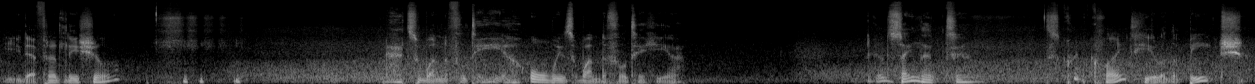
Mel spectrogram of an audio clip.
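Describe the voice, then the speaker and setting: A man playing a devoted, polite butler in an ASMR roleplay, gushing with curious delight in genteel, halting phrases. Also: lowish voice, very animated, gravelly, noisy background, full character voice. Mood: enchanted, fond. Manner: genteel, effusive, halting with repeated words. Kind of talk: ASMR roleplay, personal attention to the listener.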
